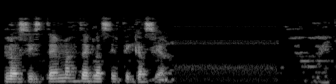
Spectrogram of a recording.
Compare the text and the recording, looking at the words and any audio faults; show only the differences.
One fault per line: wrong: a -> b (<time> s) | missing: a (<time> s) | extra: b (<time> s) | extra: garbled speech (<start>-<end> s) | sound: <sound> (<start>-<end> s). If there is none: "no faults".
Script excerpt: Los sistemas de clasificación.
no faults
